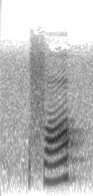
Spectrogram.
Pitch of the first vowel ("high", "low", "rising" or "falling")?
rising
